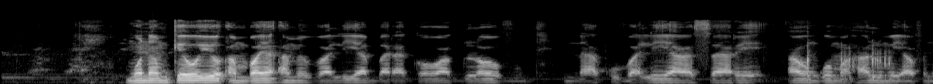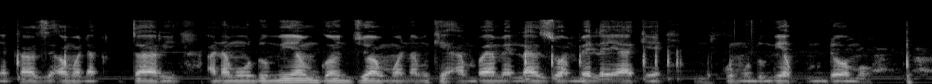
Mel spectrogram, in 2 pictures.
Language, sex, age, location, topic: Swahili, male, 36-49, Kisumu, health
